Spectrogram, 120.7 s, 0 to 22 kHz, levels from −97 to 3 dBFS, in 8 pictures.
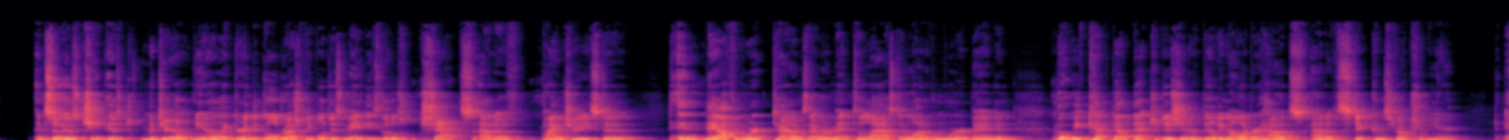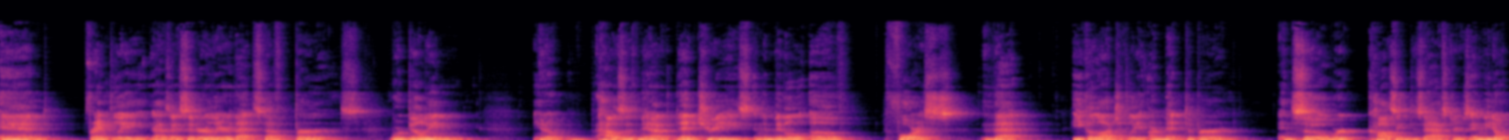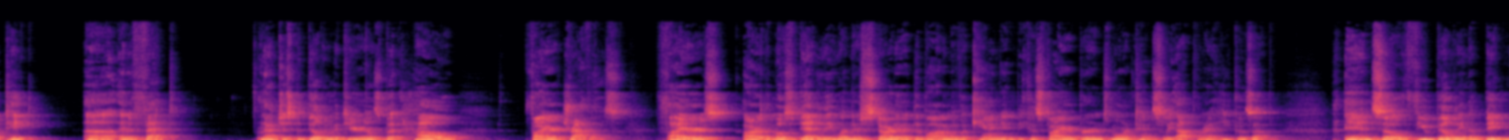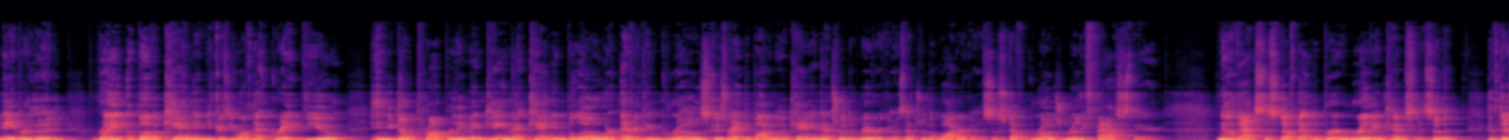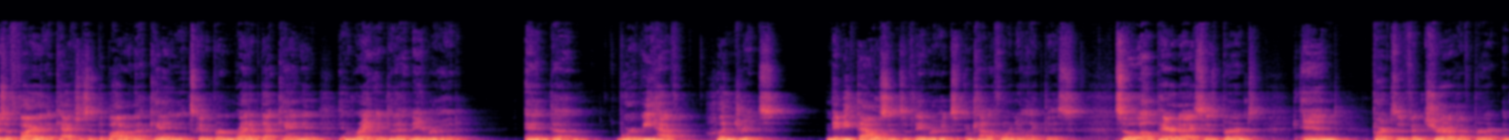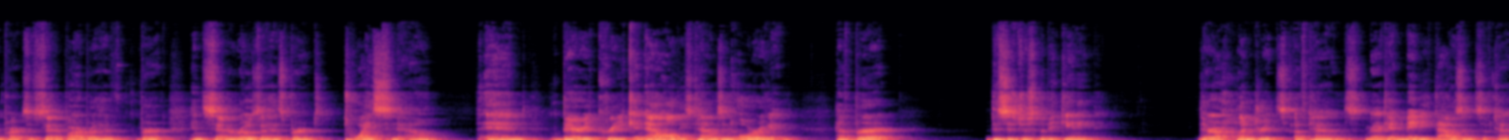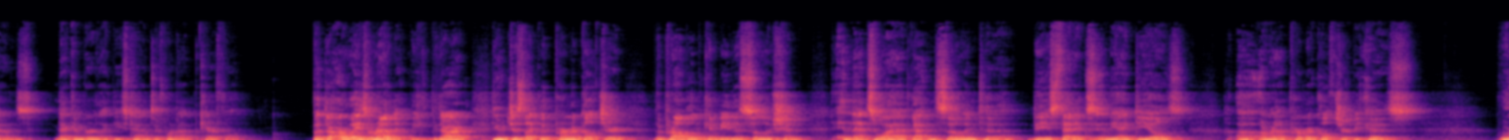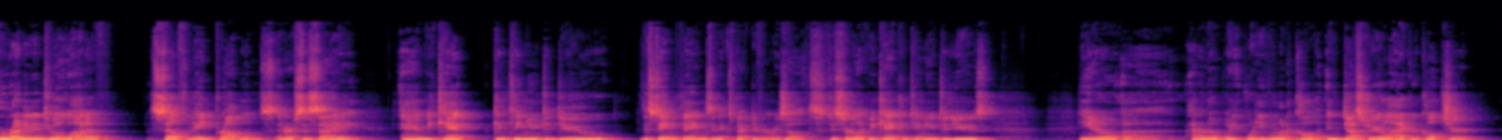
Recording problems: off-mic speech; far
room echo; slight; dies away in 0.5 s

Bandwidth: 18.5 kHz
